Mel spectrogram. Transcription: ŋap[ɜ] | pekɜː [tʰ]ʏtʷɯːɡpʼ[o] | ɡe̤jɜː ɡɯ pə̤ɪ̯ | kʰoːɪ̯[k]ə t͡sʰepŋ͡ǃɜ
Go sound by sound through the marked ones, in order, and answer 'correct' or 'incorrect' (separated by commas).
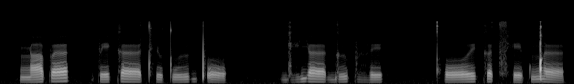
correct, correct, correct, correct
